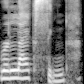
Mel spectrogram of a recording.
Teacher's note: второй слог – это звук лягушка, открытый звук «э», когда мы челюсть роняем вниз и быстро ставим на место.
